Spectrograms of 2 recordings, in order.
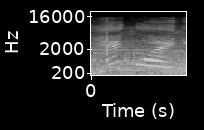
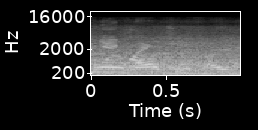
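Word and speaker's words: Yuengling: Dude, they have Yingling here.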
